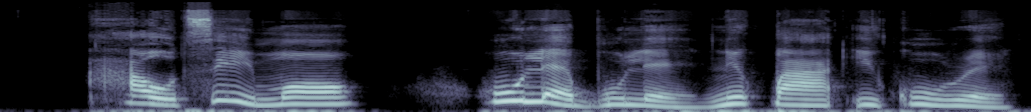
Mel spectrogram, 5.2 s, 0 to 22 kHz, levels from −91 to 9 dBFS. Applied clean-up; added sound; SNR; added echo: neural mask model Resemble Enhance denoiser.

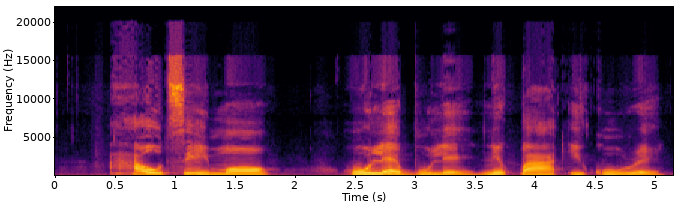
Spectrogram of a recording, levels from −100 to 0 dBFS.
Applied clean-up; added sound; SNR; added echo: none; none; none; none.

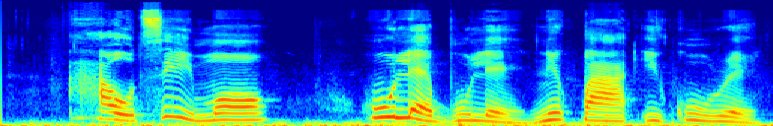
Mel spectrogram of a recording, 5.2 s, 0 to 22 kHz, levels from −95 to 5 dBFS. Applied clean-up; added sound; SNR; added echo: none; Walk, footsteps; 10 dB; none.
